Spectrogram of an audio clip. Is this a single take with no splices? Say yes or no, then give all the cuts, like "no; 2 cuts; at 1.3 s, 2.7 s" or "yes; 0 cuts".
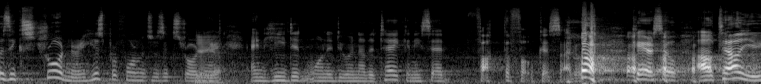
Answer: yes; 0 cuts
